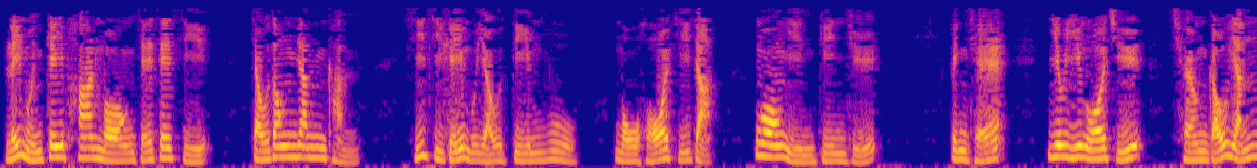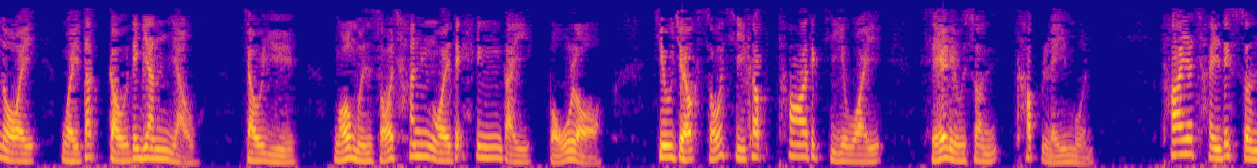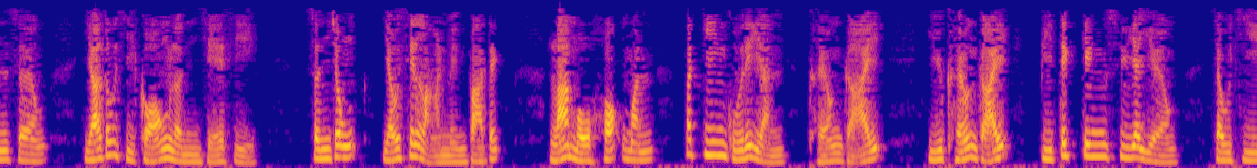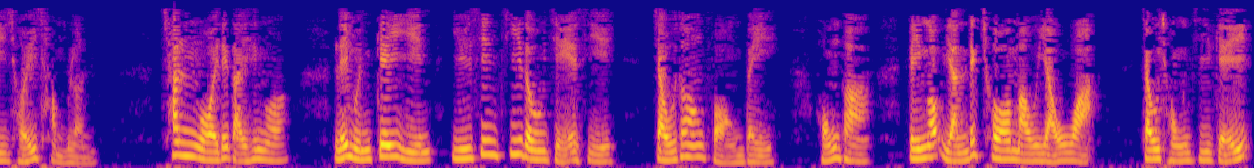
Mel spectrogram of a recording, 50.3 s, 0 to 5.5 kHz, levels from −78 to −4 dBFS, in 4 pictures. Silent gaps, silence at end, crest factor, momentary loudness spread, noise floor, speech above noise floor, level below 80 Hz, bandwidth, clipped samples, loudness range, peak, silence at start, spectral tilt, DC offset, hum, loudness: none; 0.05 s; 18 dB; 13 LU; -62 dBFS; 45 dB; -52 dBFS; 5 kHz; under 0.1%; 4 LU; 0 dBFS; 0.05 s; -10.5 dB/octave; under 0.1%; none; -17 LUFS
